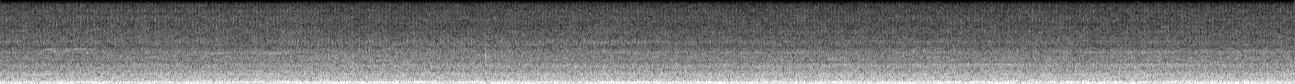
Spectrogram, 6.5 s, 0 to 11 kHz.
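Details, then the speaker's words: 1968 GE Fashionette 6000 window air conditioner, cleaned, fan motor lubricated, new filter foam, on low cool: low steady hum with constant tone and soft fan rush, no rattles or surging; much quieter than a Porter Cool on low. Normal running. "is very quiet unload I was surprised it's much quieter than a porter cool on low setting"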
